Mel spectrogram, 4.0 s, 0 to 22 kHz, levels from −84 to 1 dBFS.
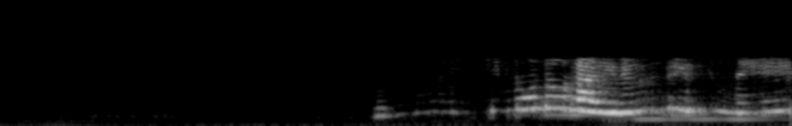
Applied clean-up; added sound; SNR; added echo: neural mask model DeepFilterNet 3.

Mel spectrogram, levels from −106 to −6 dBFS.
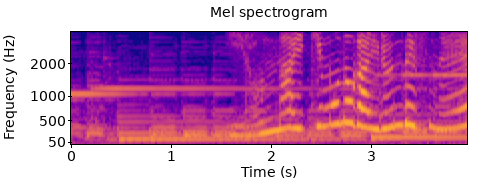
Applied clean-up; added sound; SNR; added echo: none; none; none; none.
